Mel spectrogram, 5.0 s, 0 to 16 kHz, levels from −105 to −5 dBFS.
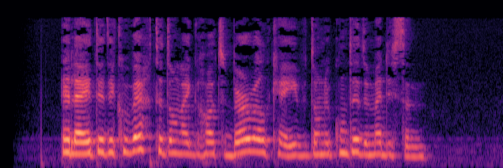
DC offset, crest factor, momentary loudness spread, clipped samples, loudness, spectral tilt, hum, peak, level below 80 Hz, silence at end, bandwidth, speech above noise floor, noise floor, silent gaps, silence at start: under 0.1%; 20 dB; 12 LU; under 0.1%; -33 LUFS; -4.5 dB/octave; none; -14 dBFS; -74 dBFS; 0.8 s; 11.5 kHz; 39 dB; -71 dBFS; none; 0.6 s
